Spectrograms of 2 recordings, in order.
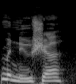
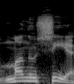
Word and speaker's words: Manusia: In ancient times, the Is it pronounced Minutia? No, Manusia, not Minutia.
